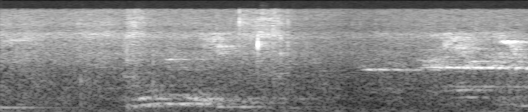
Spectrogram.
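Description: Small birds sitting close by, chirping and twittering softly in short, scattered calls against a quiet outdoor background.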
